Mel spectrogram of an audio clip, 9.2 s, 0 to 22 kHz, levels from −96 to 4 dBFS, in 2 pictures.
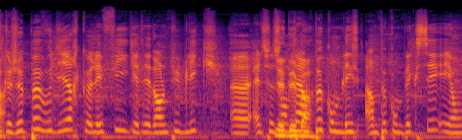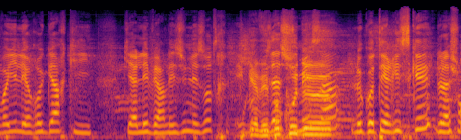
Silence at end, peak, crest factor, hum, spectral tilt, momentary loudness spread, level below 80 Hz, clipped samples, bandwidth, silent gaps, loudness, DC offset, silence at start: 0 s; 0 dBFS; 16 dB; none; -3.5 dB/octave; 12 LU; -40 dBFS; under 0.1%; 17.5 kHz; none; -16 LUFS; under 0.1%; 0 s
